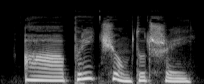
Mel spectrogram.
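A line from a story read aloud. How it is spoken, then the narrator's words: Forced innocent calm. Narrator (Russian): спросила, изо всех сил стараясь, чтобы голос звучал невинно и спокойно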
